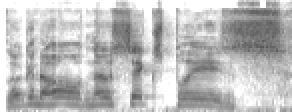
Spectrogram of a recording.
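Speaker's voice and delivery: high hopeful pleading. Real, not acted. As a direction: beg the cards, stretching the last words. Pleading with the cards.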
